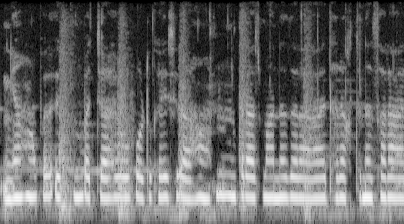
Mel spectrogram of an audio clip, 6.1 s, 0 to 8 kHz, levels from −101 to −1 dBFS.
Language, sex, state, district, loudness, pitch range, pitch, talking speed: Hindi, female, Punjab, Pathankot, -13 LUFS, 240-245 Hz, 245 Hz, 210 wpm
